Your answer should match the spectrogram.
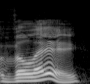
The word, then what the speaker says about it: valet: Then we have Val Venus versus Test, who comes out with his new valet.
